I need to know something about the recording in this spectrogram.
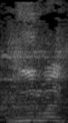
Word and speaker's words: Ludwig: so handsome is lud or lwig sure it's pronounced Ludwig Ludwig V so that was easy as you all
